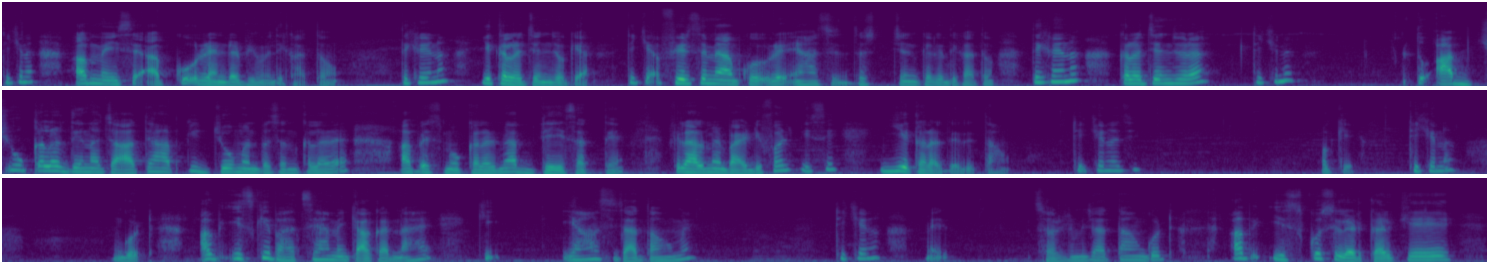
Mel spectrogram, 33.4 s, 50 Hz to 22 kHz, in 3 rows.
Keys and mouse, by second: 0.6 click, 5.9-7.7 drag, 16.2-18.0 drag, 19.2-23.0 drag, 27.4 click.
